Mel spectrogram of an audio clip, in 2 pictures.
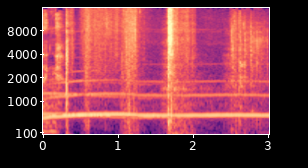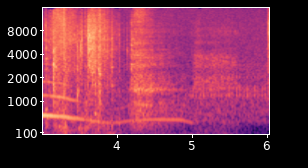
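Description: Wind howls through a snowstorm.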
